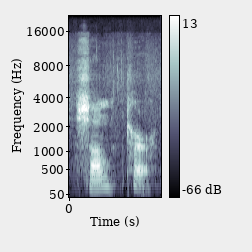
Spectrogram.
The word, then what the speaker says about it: Sumter: It's just Sumpter. Uh, I hear it frequently mispronounced and I'm the last person that should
